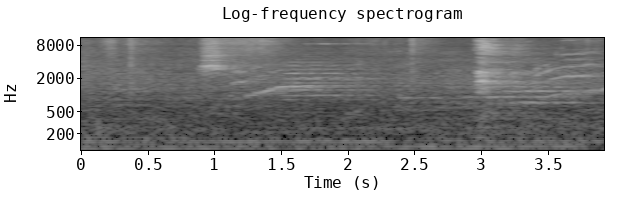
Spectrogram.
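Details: Misoka, a 12-day-old male kitten, on his first venture outside the box on January 12, 2020: two thin, rising high-pitched mews with stacked harmonics over a steady low background hum.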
